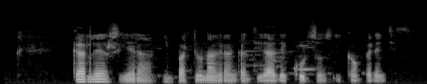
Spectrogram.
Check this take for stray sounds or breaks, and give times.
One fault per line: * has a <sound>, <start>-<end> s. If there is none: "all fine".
all fine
